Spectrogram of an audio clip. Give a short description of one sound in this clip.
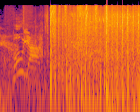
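Rapid gunshots fire in a burst.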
